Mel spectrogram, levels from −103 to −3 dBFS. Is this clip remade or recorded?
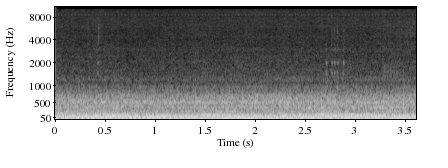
recorded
